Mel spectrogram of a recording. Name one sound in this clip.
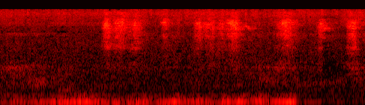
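A marker scratches and squeaks across paper.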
